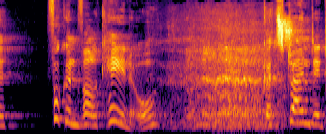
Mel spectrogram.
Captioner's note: audience chuckles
